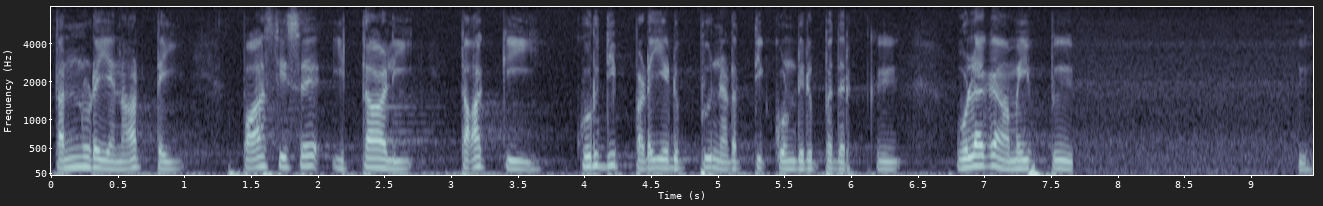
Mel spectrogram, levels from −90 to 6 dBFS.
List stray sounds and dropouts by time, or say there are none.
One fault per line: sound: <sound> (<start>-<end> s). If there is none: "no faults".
no faults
